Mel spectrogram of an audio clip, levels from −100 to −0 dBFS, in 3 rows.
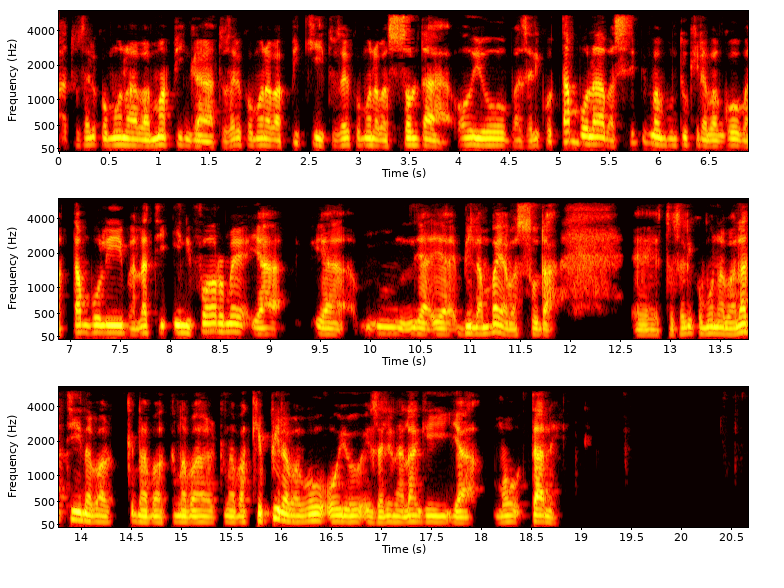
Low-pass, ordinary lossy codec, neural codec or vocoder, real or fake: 5.4 kHz; MP3, 48 kbps; vocoder, 44.1 kHz, 128 mel bands every 512 samples, BigVGAN v2; fake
